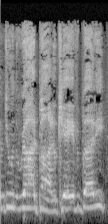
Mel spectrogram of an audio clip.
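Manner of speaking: high, loud rocker shouting a podcast intro. Acted. Co-host jokes as a singer launching his podcast, hammed-up rock-star shout. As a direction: belt it out as a hammed-up singer, stretching the words. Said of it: "this is [name]".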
